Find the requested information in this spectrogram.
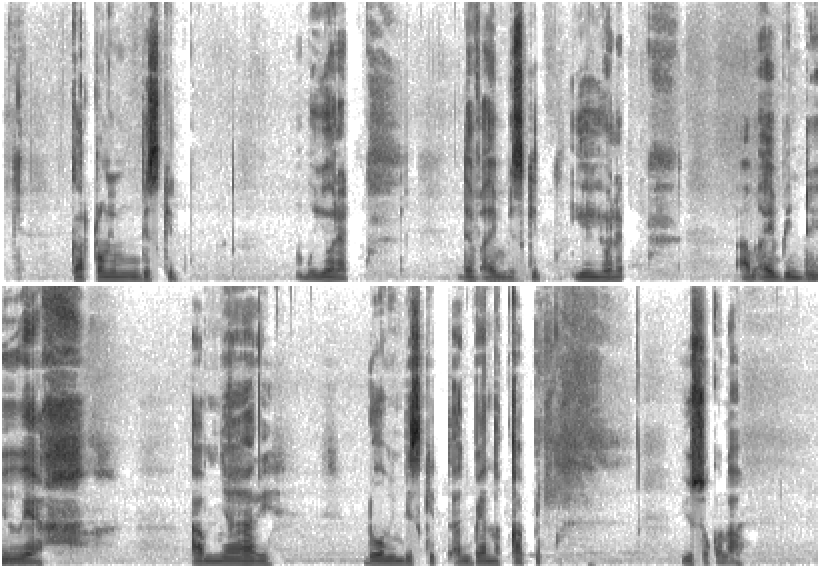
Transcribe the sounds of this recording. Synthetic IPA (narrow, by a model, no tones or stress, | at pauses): kartɔŋimbiskit̚ | bujɔlɛt̚ | dɛfɐ̰jmbiskit̚jujɔlɛt̚ | ʔɐ̰mʔɐ̰jbindəjuwɛːx | ʔɐmɲaːɾi | dɔːmimbiskit̚ɐ̰k̚bɛnːəkapːit̚ | jusɔkːɔla̰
